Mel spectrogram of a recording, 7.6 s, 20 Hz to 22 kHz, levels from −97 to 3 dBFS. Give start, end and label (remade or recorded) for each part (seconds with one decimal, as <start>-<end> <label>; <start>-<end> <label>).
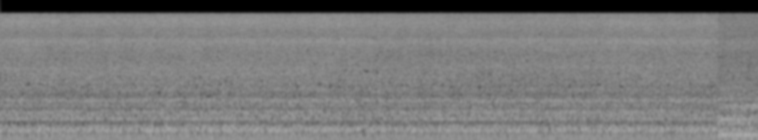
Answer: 0.0-7.6 recorded

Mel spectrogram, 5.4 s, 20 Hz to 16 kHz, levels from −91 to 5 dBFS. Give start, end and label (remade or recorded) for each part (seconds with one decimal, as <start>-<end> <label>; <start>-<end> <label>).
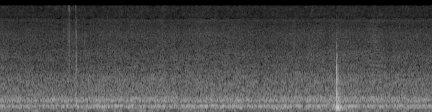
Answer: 0.0-5.4 recorded

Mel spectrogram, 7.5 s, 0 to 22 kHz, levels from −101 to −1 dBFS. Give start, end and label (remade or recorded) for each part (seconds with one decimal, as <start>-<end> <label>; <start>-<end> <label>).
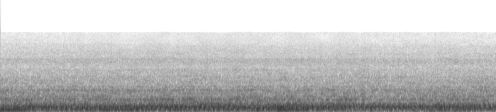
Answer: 0.0-1.2 recorded; 1.2-5.7 remade; 5.7-6.3 recorded; 6.3-6.9 remade; 6.9-7.5 recorded

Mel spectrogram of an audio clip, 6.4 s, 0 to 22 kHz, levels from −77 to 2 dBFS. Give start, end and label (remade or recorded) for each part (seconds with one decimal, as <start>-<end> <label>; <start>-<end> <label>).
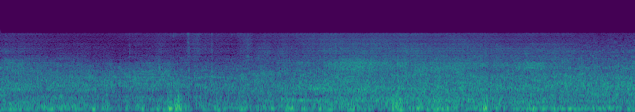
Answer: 0.0-5.8 remade; 5.8-6.4 recorded

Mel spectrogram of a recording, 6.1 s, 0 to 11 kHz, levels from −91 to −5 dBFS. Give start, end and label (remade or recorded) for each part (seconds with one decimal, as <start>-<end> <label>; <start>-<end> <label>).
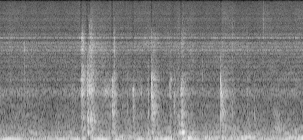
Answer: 0.0-6.1 remade

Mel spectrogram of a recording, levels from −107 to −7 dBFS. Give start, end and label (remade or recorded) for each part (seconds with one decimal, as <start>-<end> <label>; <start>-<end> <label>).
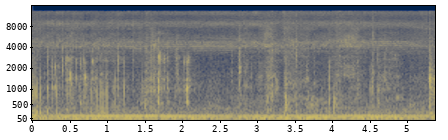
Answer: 0.0-1.6 remade; 1.6-2.7 recorded; 2.7-4.5 remade; 4.5-5.0 recorded; 5.0-5.4 remade

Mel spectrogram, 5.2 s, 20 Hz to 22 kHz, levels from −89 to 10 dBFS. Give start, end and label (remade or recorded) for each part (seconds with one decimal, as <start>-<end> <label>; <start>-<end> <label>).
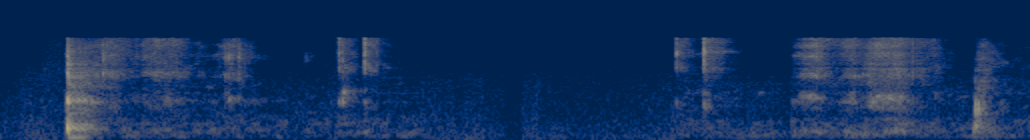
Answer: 0.0-3.6 recorded; 3.6-4.7 remade; 4.7-5.2 recorded

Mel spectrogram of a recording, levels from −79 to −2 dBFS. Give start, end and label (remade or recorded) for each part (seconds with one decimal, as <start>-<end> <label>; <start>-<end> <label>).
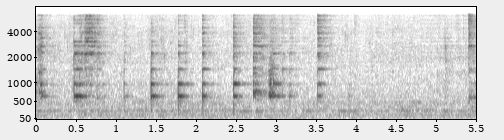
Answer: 0.0-2.8 recorded; 2.8-3.4 remade; 3.4-4.8 recorded; 4.8-5.5 remade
